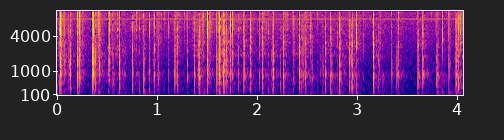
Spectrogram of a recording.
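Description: Fingernails and fingertips tap fast on the hard plastic back of a closed PS3 game case with a Spec Ops back cover, held upright. A rapid, uneven run of short, dry clicks and ticks follows, each one dying away almost at once. The taps have a mid-pitched plastic tone with little low end.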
